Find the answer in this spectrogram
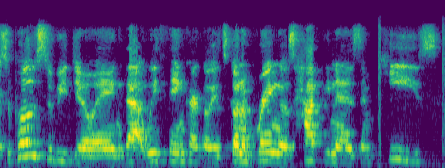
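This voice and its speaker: Speaking with a Salvadoran accent, a woman's voice comes through bright and sharp in tone. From El Salvador. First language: Spanish. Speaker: yoga instructor. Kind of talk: interview.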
